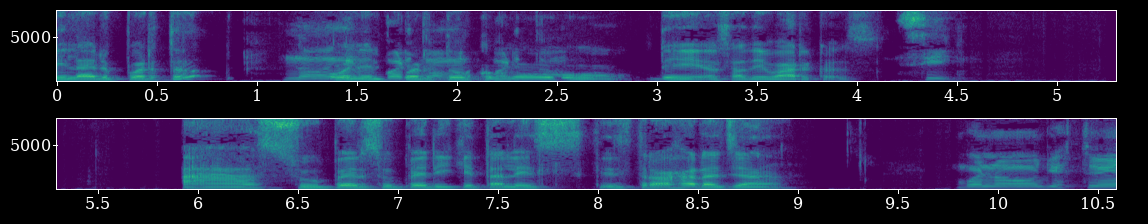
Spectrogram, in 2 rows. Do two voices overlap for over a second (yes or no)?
yes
